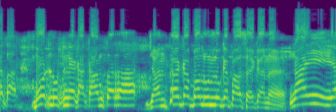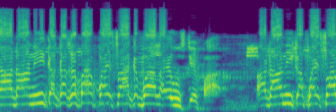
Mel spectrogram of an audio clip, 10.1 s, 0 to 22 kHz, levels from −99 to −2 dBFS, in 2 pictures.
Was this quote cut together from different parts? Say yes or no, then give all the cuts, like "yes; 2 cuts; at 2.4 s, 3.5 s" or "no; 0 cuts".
no; 0 cuts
